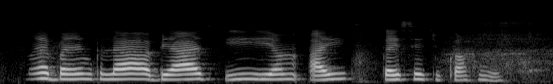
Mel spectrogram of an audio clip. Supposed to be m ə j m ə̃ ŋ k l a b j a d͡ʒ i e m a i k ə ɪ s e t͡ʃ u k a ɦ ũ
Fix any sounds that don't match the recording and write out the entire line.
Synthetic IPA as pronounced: m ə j b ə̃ ŋ k l a b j a d͡ʒ i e m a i k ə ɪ s e t͡ʃ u k a ɦ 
